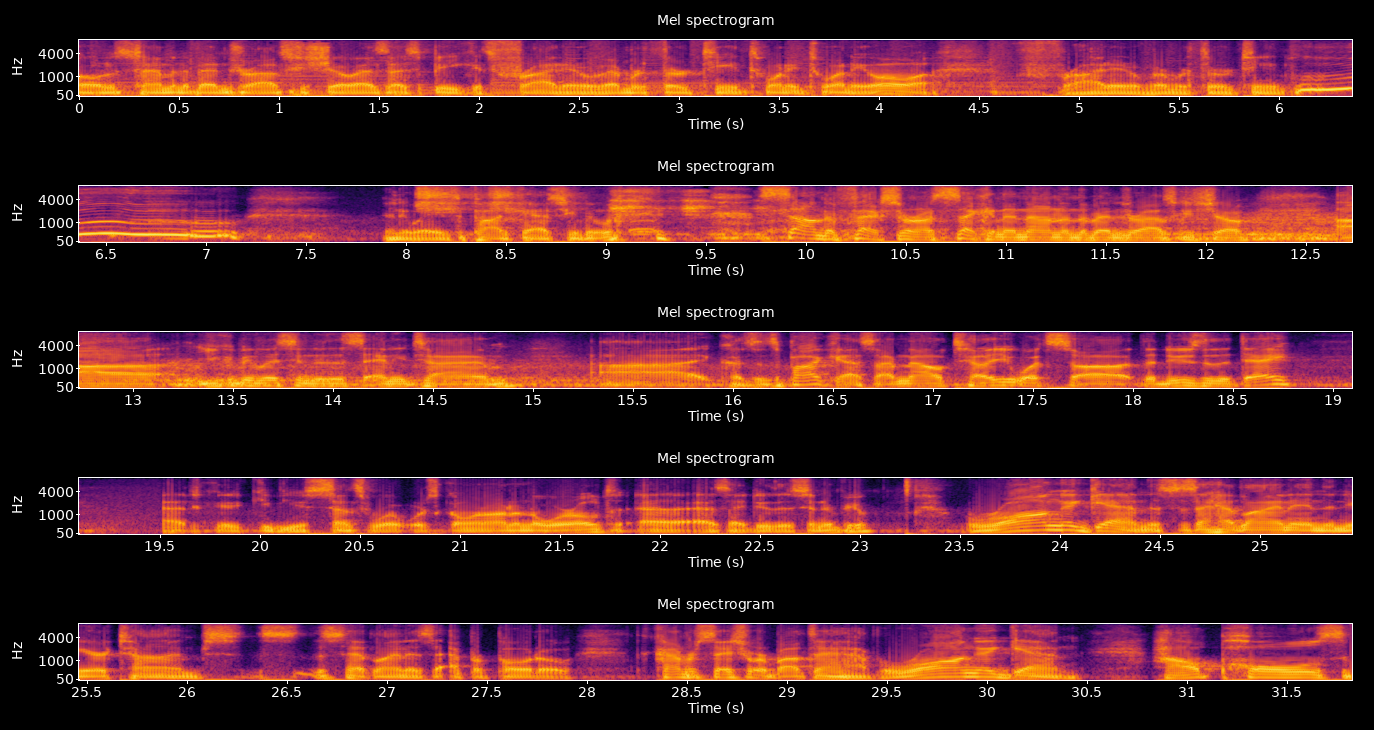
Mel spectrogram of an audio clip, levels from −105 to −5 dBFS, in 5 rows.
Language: English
